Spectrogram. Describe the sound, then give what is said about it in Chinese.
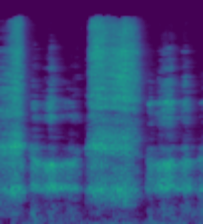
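Heavy gasping for breath from someone shot and lying flat on the ground, a few rapid, harsh, airy breaths alternating in tone, loud and without words. “我这时才意识到，我中枪了。我，我尝试着想站起来，结果上半身使不上力气，只能平躺在地上，大口的吸气。”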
